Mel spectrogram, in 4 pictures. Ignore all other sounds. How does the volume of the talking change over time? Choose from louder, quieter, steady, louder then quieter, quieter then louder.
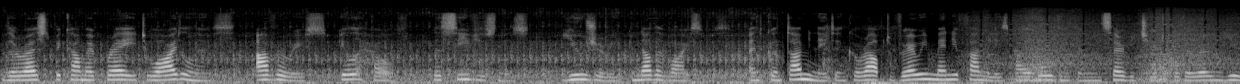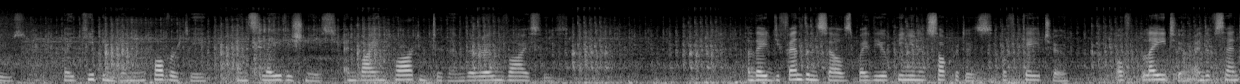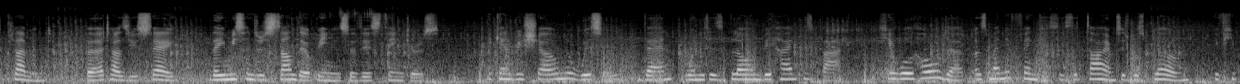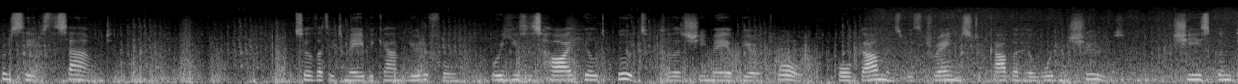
steady.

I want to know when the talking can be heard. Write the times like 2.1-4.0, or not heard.
0.0-17.9, 19.9-38.3, 40.1-49.5.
